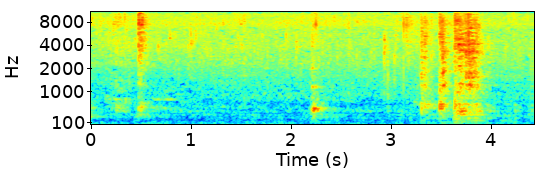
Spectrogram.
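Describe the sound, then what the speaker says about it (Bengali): Onion, garlic and green chili fry in a pan with a steady soft sizzle, broken by a few sharp stirring scrapes and clinks. "আমার পেঁয়াজ, রসুন, কাঁচামরিচ ভাজা হয়ে আসছে।"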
